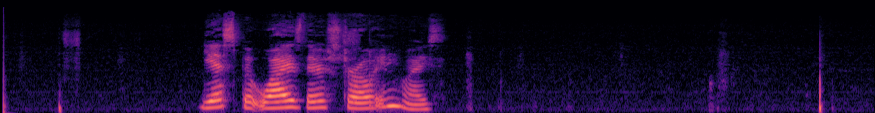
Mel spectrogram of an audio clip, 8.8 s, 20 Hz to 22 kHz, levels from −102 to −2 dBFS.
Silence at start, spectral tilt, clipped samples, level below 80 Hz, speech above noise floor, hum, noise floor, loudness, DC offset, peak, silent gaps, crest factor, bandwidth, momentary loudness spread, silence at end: 0.6 s; -5 dB/octave; under 0.1%; -74 dBFS; 47 dB; none; -79 dBFS; -32 LUFS; under 0.1%; -16 dBFS; none; 22 dB; 13.5 kHz; 24 LU; 0.55 s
